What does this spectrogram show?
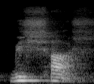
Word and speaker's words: বিশ্বাস: বিশ্বাস বিদ্বাান দাসত্ব। এইযে বিশ্বাস বা বিদ্বাান দাসত্ব একটু খেয়াল করুন। এখানে কিন্তু মাঝে বফলা থাকার কারণে বিশ্বাস এই সটা দুইবার হচ্ছে।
